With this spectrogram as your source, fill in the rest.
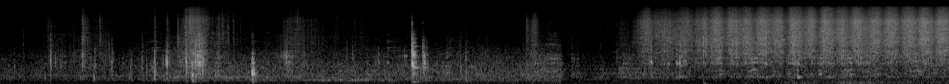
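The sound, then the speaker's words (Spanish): Dirt is sifted by hand through a fine mesh screen at a screening station during an excavation searching for aircraft wreckage and personnel remains. Scattered scraping rubs come first, then a louder, steady, raspy grinding of soil through mesh. “La suciedad se elimina cuidadosamente y se llevan a una estación de cribado, donde se clasifica a mano a través de una malla fina.”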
